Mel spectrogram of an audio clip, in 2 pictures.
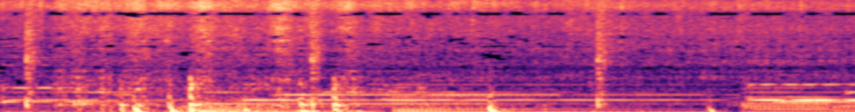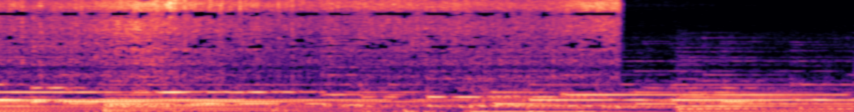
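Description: Potato strips sizzling as they fry in a pan, stirred with a spatula that gives a few knocks and scrapes against the pan, over soft background music. The sizzling cuts off suddenly near the end.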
